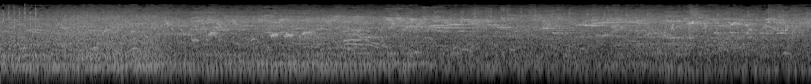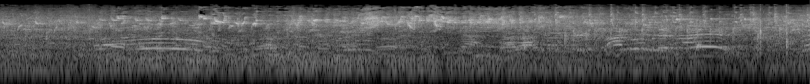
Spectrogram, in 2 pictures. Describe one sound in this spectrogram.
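A crowd of men chatters and shouts in the open air.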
